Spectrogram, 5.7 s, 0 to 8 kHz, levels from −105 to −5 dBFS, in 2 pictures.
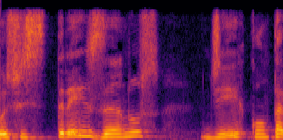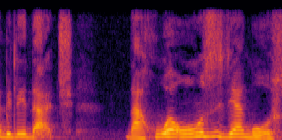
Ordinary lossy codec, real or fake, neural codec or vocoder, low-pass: none; fake; vocoder, 44.1 kHz, 80 mel bands, Vocos; 7.2 kHz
